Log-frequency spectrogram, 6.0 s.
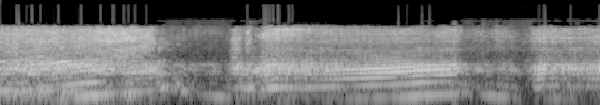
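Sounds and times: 
car with a nearly empty fuel tank driving away: 0.0 - 5.9.

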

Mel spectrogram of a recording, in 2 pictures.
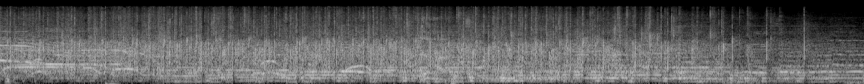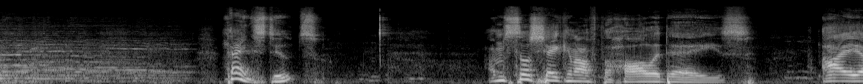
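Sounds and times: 
audience applauding and cheering for a comedian: 0.0 - 10.6
speech: 11.1 - 11.9, 13.6 - 16.2, 16.9 - 17.2.

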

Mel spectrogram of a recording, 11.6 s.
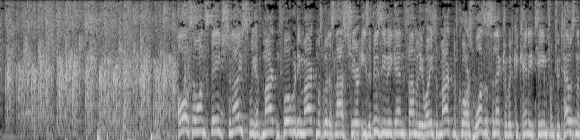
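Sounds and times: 
audience applause: 0.0 - 4.1
speech: 3.6 - 11.6.

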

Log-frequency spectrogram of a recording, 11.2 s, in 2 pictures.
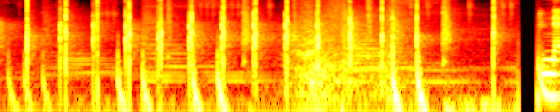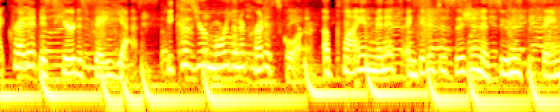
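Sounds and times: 
hands clapping: 0.0 - 4.3
speech: 5.4 - 11.1.

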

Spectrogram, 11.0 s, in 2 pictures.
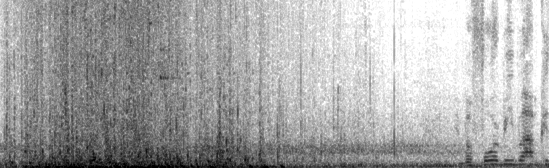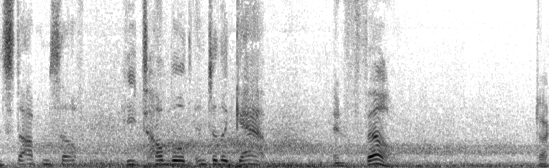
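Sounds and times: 
tower crumbling and splitting in two: 0.0 - 3.9
speech: 4.8 - 9.6.

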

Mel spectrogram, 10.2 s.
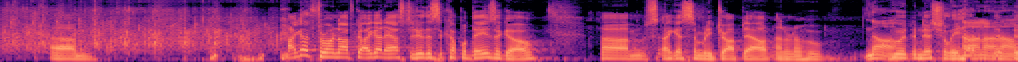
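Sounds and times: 
audience applause: 0.0 - 3.5
speech: 0.5 - 1.1, 2.8 - 10.1.

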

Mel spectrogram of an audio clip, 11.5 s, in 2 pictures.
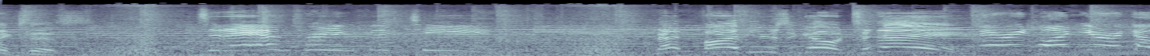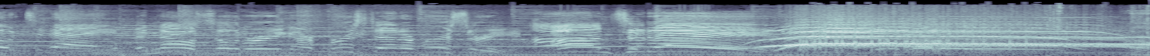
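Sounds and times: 
speech: 0.0 - 10.8
crowd cheering and whooping outside: 9.0 - 11.4
overlapping shouts: 9.0 - 11.4.

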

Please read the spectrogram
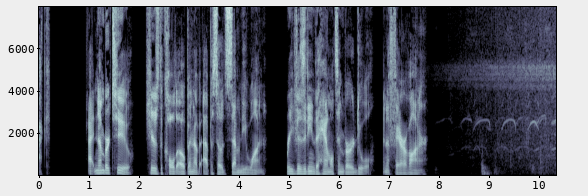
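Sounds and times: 
speech: 1.0 - 7.8, 8.8 - 9.0
oars rowing a boat on river: 7.9 - 10.3.

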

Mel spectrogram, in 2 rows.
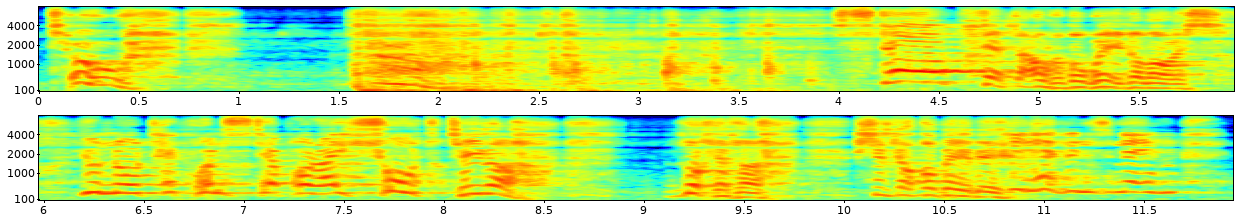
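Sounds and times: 
speech: 0.1 - 0.9, 4.7 - 11.9
locked door being broken down: 1.6 - 4.0.

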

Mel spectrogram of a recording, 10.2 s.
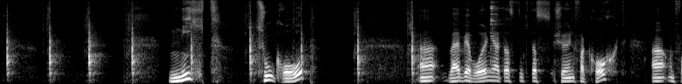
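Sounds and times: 
knife dicing an onion on a cutting board: 0.0 - 2.2, 2.8 - 4.7, 5.3 - 6.4
speech: 2.5 - 3.1, 3.9 - 4.7, 6.3 - 10.2.

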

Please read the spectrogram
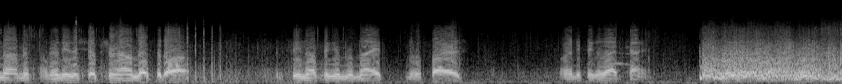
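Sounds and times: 
speech: 0.0 - 2.1, 2.9 - 4.7, 5.6 - 6.6
wartime gunfire during a battle: 7.0 - 8.4.

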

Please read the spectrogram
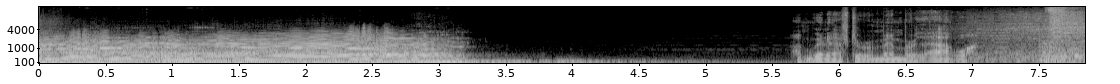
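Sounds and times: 
bellowing roar of a hulking bipedal wolf creature: 0.0 - 3.5
speech: 5.8 - 7.7.

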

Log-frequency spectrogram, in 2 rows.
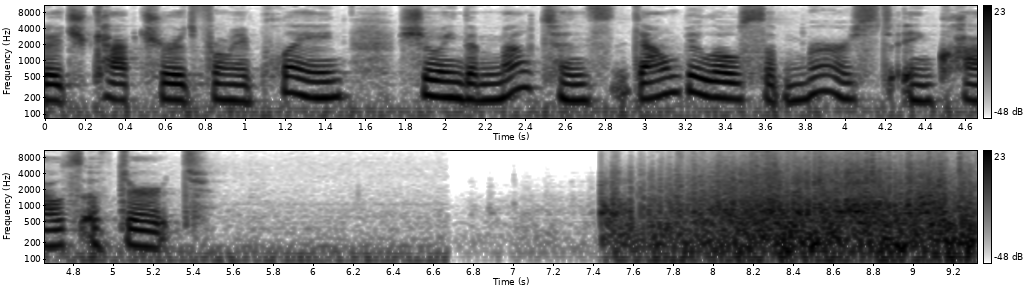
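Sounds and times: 
speech: 0.0 - 5.5
rocks crashing down in earthquake landslide: 6.9 - 9.3.

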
